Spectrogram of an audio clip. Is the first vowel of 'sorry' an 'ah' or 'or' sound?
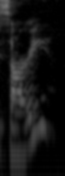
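ah. The first vowel is an open 'ah' sound. "it's an ah sound instead of an or sound"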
